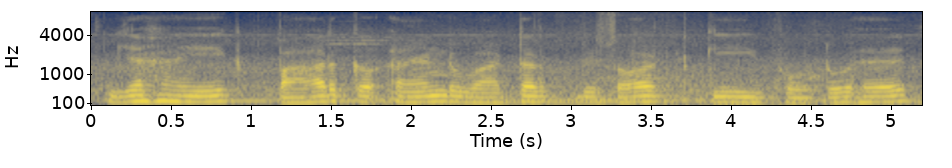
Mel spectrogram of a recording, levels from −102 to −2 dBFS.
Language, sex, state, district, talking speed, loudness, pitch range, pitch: Hindi, male, Uttar Pradesh, Lucknow, 105 wpm, -18 LUFS, 120-140 Hz, 130 Hz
